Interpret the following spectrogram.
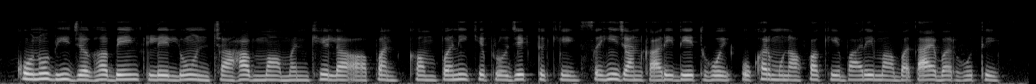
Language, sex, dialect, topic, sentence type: Chhattisgarhi, female, Western/Budati/Khatahi, banking, statement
